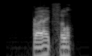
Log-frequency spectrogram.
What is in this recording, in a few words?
"prideful", english; adjectives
